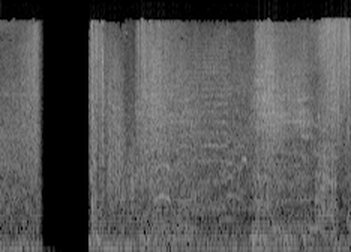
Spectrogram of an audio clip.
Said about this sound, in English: Oh, fuck that, dude. Oh man, getting mauled by a CG fucking lion.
